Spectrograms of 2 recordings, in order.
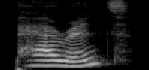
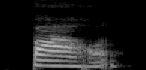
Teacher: Mes parents. Sauf que en anglais, on a un son « e », parent. En français, on a un son « a », parent.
